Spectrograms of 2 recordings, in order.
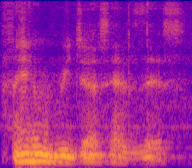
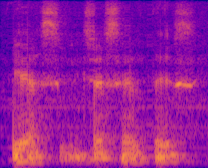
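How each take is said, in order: First: Said in the usual way. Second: Soft whisper to himself; whispered repeat. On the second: Real, not acted. Coder whispers the line to himself in confirmation.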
